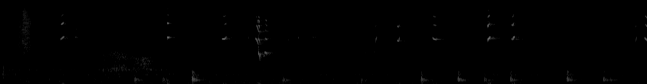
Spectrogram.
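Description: A marker squeaks and taps against a whiteboard in short strokes.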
